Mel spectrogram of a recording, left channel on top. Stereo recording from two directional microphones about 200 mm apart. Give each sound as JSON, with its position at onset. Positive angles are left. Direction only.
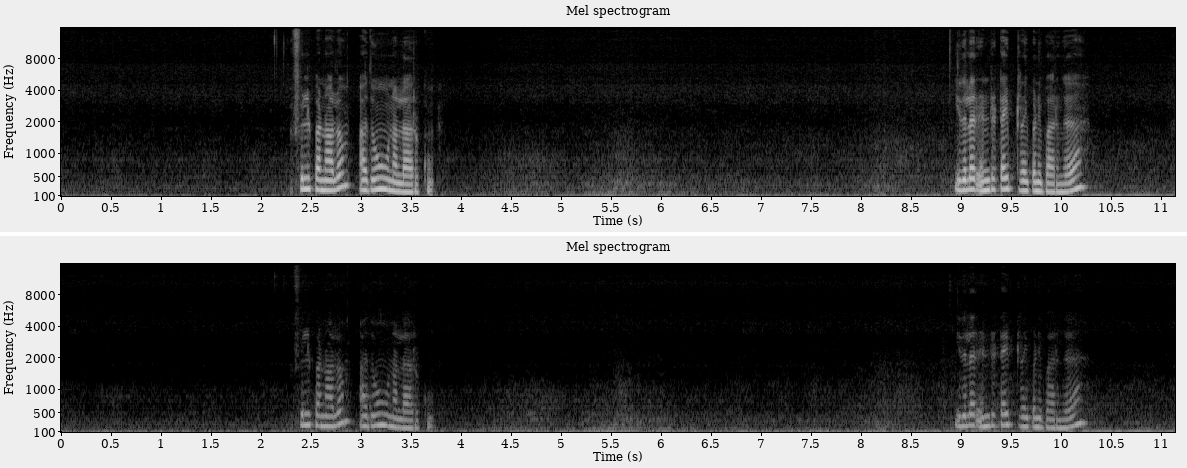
{"t": 2.3, "sound": "speech", "side_deg": 55}
{"t": 8.9, "sound": "speech", "side_deg": 55}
